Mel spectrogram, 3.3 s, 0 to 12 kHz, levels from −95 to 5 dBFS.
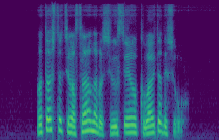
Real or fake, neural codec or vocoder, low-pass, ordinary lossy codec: fake; codec, 32 kHz, 1.9 kbps, SNAC; 10.8 kHz; Opus, 32 kbps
